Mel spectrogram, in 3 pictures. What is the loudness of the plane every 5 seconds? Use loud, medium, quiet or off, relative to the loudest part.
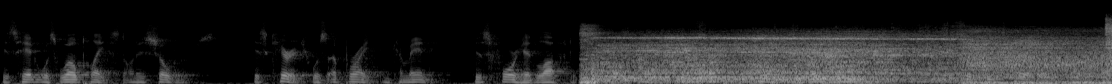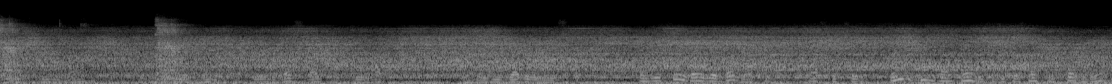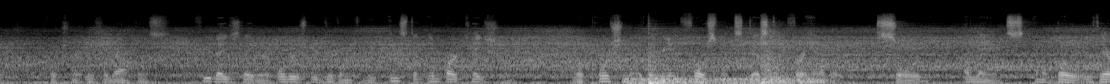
off, loud, loud, loud, loud, loud, loud.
